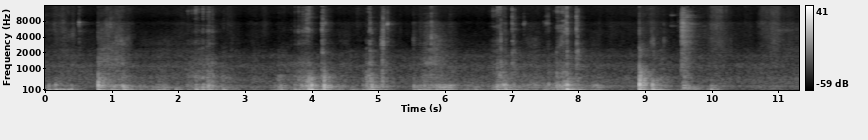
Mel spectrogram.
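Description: Large steel tailor's scissors cutting cloth in irregular snips, with the blades clicking and the fabric rustling as it is handled and smoothed on the table. A few sharp knocks come about a second in and twice near the end.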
